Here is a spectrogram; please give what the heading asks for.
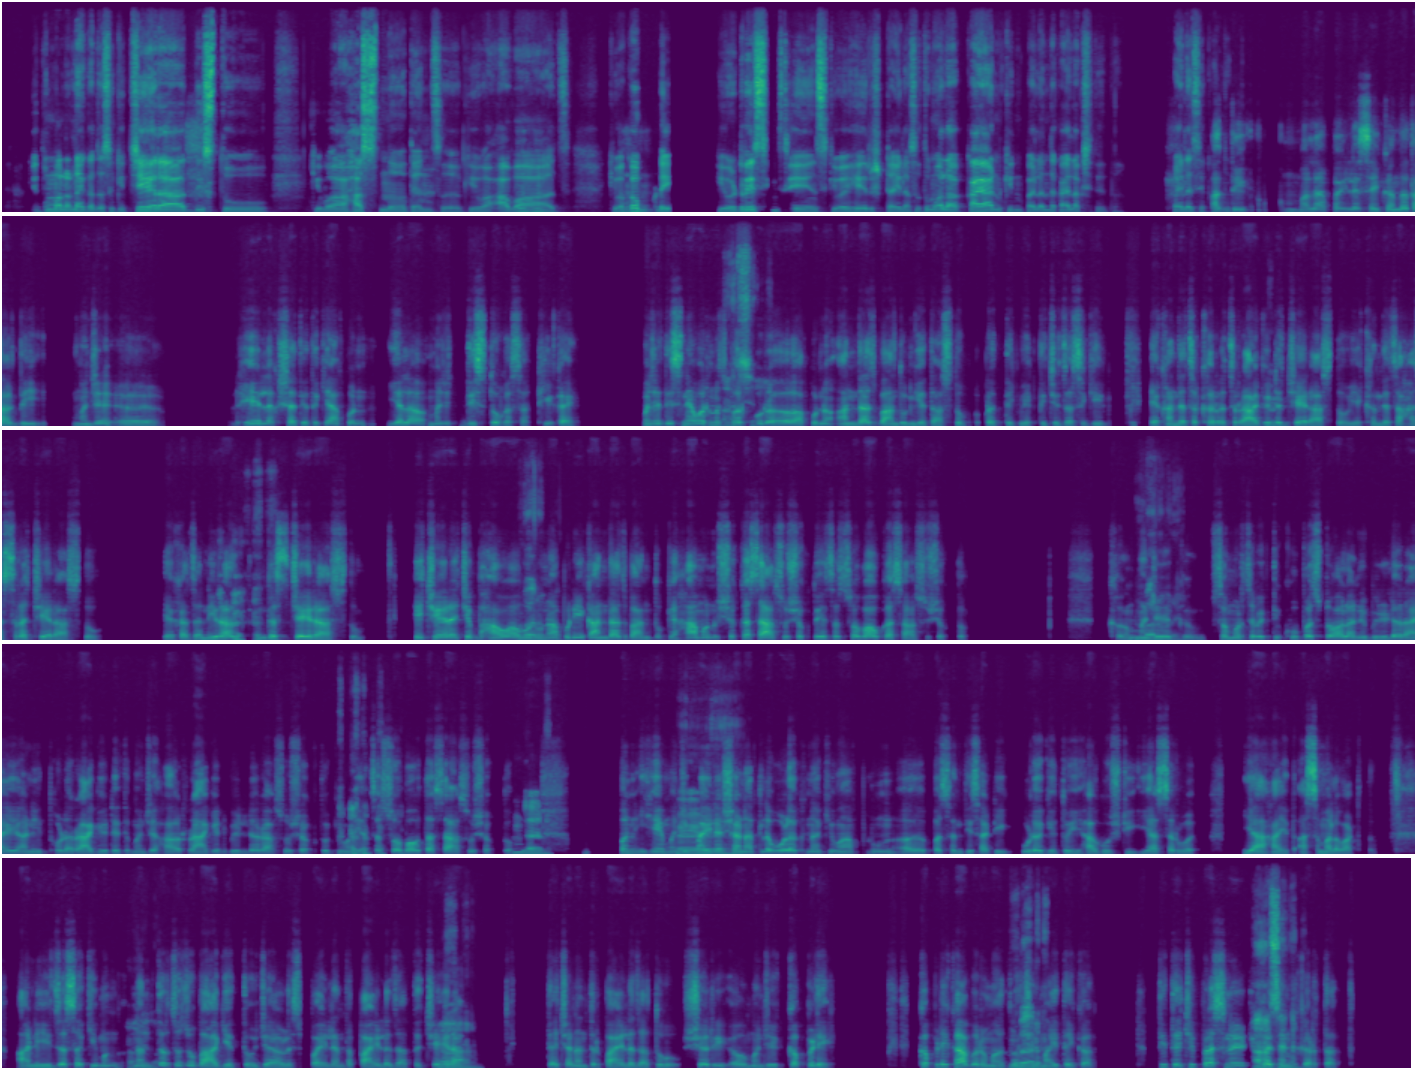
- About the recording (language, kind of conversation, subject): Marathi, podcast, भेटीत पहिल्या काही क्षणांत तुम्हाला सर्वात आधी काय लक्षात येते?
- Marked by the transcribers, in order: other background noise; tapping; chuckle; in English: "टॉल"; chuckle; in English: "पर्सनॅलिटी प्रेझेंट"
